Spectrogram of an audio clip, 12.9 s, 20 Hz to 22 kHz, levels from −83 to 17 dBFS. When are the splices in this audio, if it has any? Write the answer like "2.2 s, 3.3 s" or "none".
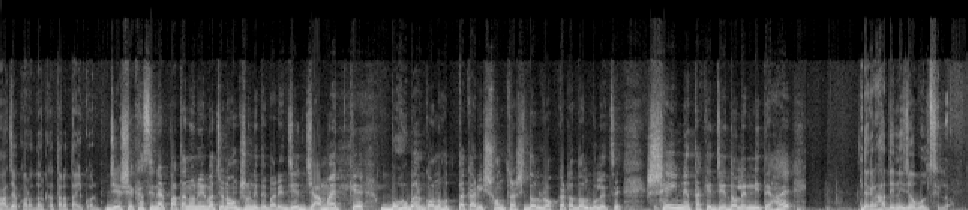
1.2 s, 10.7 s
